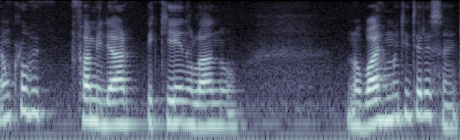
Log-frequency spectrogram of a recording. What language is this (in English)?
Portuguese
